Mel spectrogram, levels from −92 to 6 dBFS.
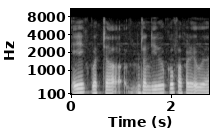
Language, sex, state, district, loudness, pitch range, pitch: Hindi, male, Jharkhand, Garhwa, -16 LUFS, 130-155 Hz, 135 Hz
